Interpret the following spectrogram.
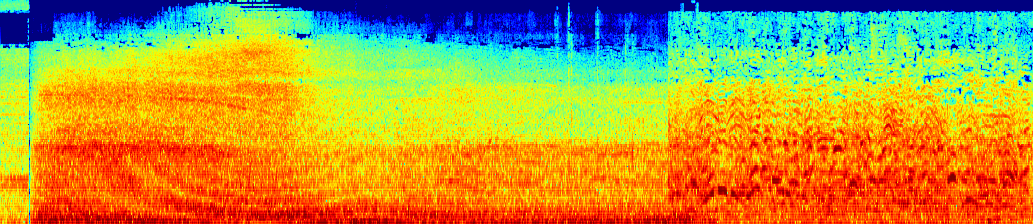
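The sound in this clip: Loud, steady aircraft engine roar from a plane at a crowded airport, with people gathered under its wings near the engine. Sweeping pitch swells mark the first seconds, crowd chatter blends in throughout, and the noise turns harsher and brighter partway through.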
